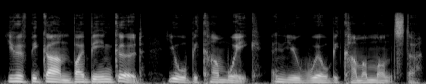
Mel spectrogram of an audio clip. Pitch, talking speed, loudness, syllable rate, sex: 105 Hz, 225 wpm, -19 LUFS, 5.7 syllables/s, male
